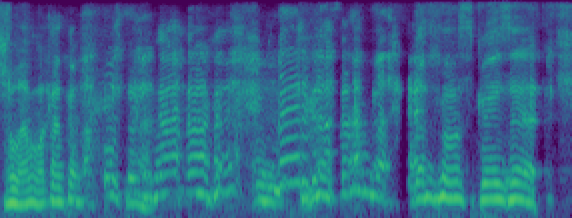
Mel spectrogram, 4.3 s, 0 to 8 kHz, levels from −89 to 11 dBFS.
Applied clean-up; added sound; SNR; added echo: neural mask model Resemble Enhance denoiser.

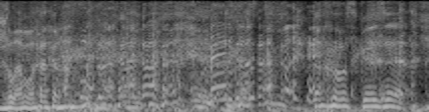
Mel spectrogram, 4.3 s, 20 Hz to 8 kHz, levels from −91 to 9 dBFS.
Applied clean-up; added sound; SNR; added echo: none; none; none; none.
